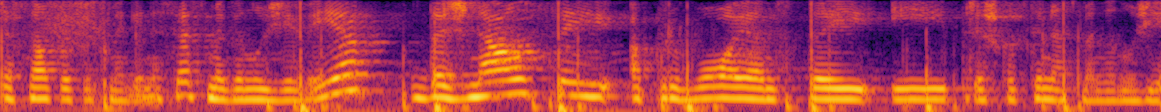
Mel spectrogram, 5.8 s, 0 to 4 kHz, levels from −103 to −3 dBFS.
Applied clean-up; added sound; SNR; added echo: none; Walk, footsteps; 11 dB; reverberation time 0.7 s.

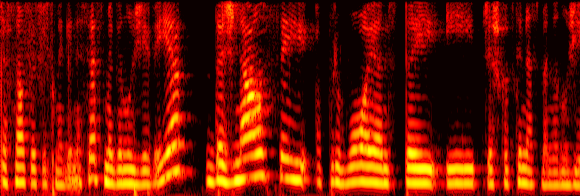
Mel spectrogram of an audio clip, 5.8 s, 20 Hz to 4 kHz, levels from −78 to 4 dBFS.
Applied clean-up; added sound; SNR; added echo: neural mask model DeepFilterNet 3.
